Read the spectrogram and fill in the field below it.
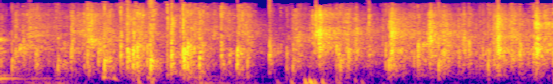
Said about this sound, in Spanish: Primero con poco. A ver, a ver, con poco público, por favor, unos cuantos aplausos.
